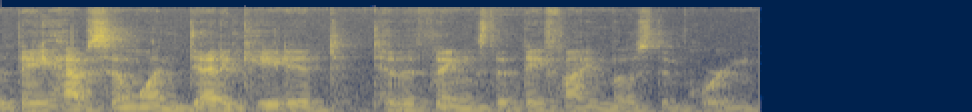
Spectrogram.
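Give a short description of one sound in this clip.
A man speaks calmly into a microphone, close by.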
